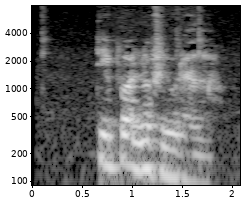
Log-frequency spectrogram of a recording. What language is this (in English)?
Spanish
